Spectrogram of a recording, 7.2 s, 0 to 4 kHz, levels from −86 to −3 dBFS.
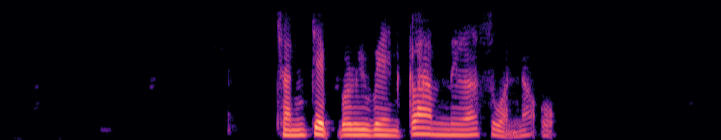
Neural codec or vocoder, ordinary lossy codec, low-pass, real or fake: none; none; 3.6 kHz; real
